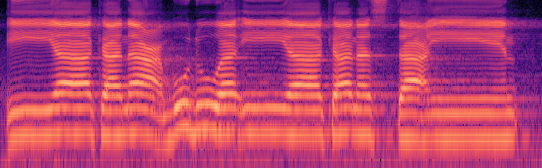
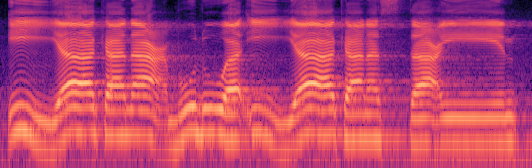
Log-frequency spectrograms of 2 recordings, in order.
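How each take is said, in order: First: The doubled ya has no extra stress. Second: The doubled ya is stressed with higher pitch. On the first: The speaker calls it wrong. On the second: The speaker calls it right. "Pada huruf ya bertasydid"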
